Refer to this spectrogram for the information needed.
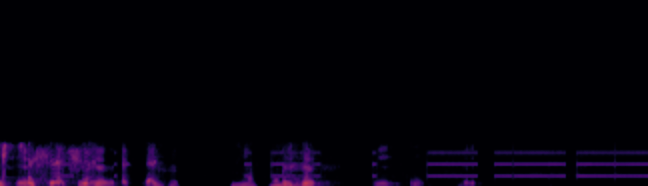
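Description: A person talks briefly, then a run of little electronic beeps follows: about three steady, sustained tones in a row with short gaps, clear, with no talking over them.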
